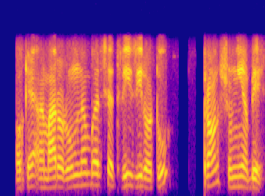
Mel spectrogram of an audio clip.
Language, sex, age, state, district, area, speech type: Gujarati, male, 18-30, Gujarat, Rajkot, urban, conversation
